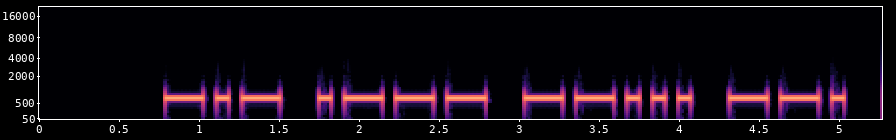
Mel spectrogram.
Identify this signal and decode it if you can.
Morse code, heard as a keyed tone, about 15 wpm, 700 Hz. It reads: KJ7G
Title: USA Call Signs - 6 Characters - 8x Character Spacing - 15wpm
